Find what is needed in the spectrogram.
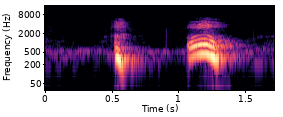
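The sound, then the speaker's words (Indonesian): A child sneezes after breathing in dust carried by dry-season wind. A short sharp intake is followed by a louder, longer voiced burst whose pitch arches up and falls away. “Akibatnya, kamu bersin-bersin seperti itu.”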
